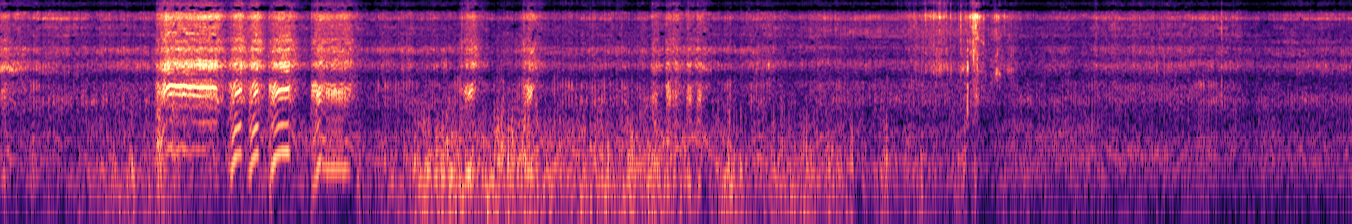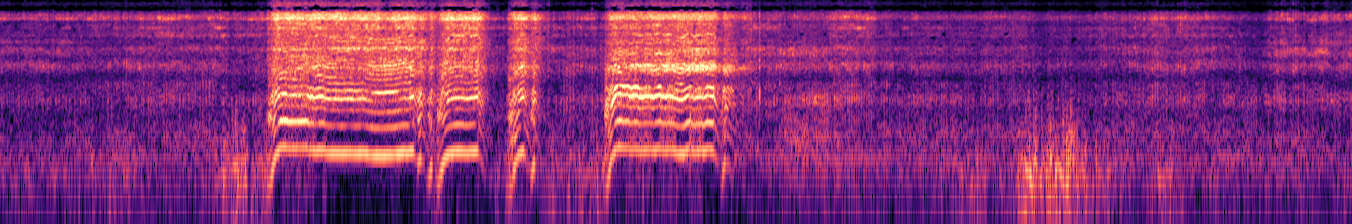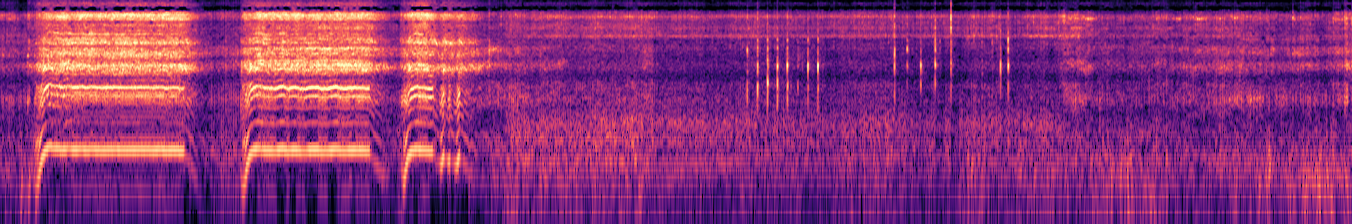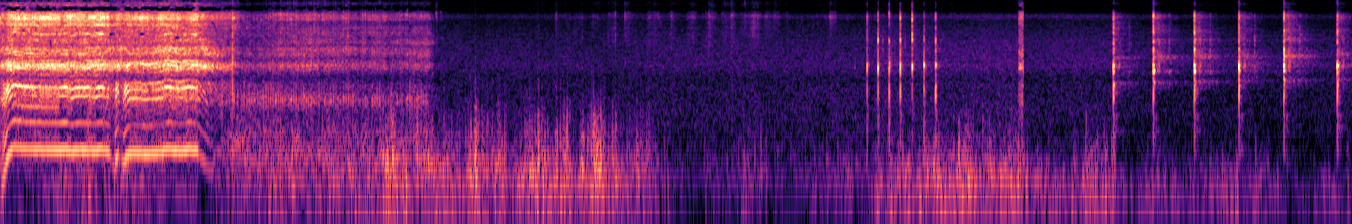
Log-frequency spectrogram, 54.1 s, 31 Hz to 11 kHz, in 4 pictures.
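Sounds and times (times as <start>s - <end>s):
electric chainsaw cutting wood: 0.0s - 45.1s.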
